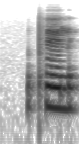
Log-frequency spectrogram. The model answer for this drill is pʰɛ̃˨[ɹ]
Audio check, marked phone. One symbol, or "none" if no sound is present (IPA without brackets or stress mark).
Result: n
